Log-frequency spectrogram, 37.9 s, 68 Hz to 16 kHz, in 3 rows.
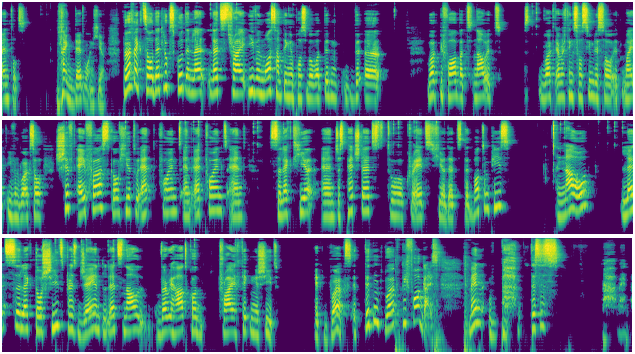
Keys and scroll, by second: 2.3-2.8 typing, 13.7 a, 17.1 2, 20.9 Tab, 21.6 Tab, 26.2 j, 31.2 Escape.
